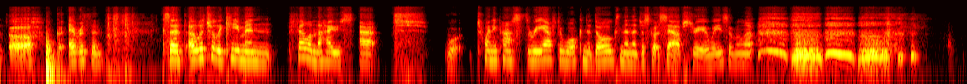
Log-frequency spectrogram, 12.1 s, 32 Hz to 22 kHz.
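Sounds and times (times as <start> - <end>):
person laughing: 9.9 - 11.5.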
